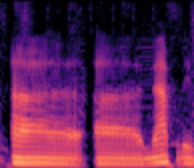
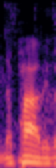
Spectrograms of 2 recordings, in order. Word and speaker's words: Napoli: The idea about like now I look for Ferraris and Salvador Dali's, like he can't pronounce Napoli, right? He pronounces it Nepali.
